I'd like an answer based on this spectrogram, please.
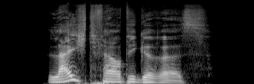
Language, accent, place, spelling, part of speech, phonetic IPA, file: German, Germany, Berlin, leichtfertigeres, adjective, [ˈlaɪ̯çtˌfɛʁtɪɡəʁəs], De-leichtfertigeres.ogg
- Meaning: strong/mixed nominative/accusative neuter singular comparative degree of leichtfertig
